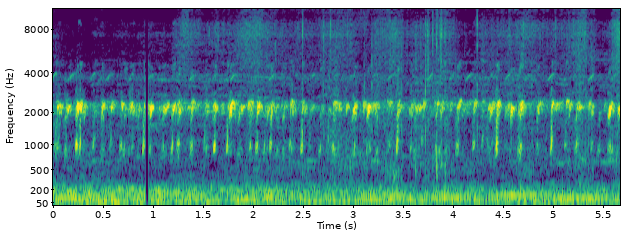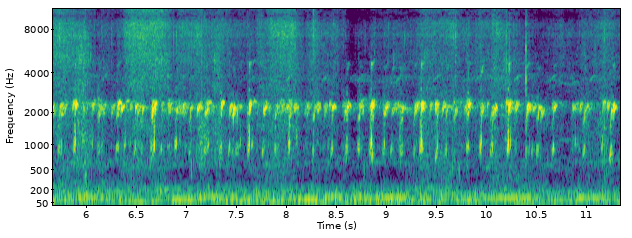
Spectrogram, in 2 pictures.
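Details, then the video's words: Chorus of frogs in a semi-humid grassland in the countryside, many rapid pulsed croaks overlapping steadily throughout, over a low background rumble and occasional hissy noise. "Sonido de Ranas | Ambiente Natural en un Pastizal Semihúmedo"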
